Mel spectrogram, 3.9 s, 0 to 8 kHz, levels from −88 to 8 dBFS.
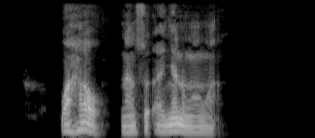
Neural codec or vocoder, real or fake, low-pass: none; real; 7.2 kHz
